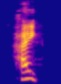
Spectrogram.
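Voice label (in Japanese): "はい", Japanese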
